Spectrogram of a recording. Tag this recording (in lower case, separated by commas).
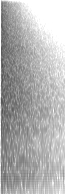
explosion, boom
